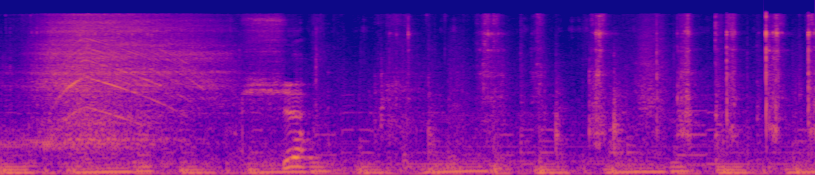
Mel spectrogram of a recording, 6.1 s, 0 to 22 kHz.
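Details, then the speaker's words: Q-Grant 650 BKN drill after replacing the broken trigger button and reverse switch: spins up with a smooth rising whine and runs evenly, forward then reverse, over background music; motor and switch healthy. "вам видно было реверс работает тут году только делаем [музыка] парень и в обратку"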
